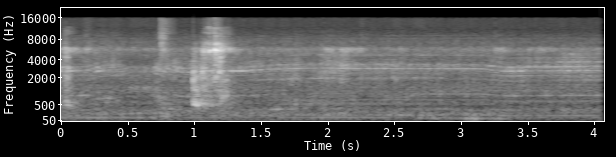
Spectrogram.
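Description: Rollback tow truck's engine running as its hydraulic bed is lowered with a car on it: a steady drone with a thin high whine, and a short loud rush of noise about a second in.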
